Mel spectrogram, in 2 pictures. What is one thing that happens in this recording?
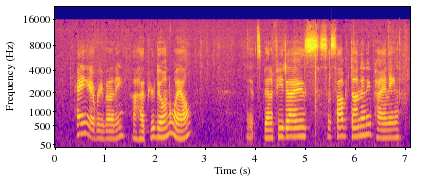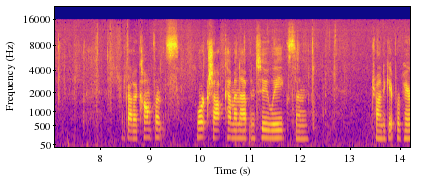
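A rubber glove squeaks and stretches as it is pulled onto a hand.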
